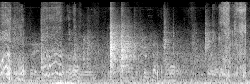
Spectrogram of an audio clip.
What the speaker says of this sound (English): Couple of zips.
